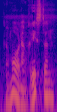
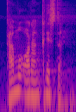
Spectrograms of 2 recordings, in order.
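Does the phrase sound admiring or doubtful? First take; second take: doubtful; admiring. First: It is said as a doubtful, mocking question. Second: It is said as a warm, admiring statement. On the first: "Kok begini kehidupannya?" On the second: "sehingga jelas"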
